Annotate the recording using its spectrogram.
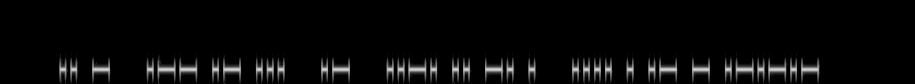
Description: Morse code, heard as a keyed tone, about 22 wpm, 700 Hz. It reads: IT WAS A FINE HEAT.
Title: Sentences from Top 1000 Words - Review Part 3 - 22wpm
